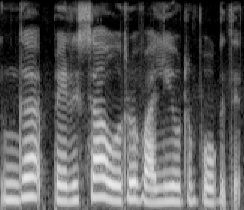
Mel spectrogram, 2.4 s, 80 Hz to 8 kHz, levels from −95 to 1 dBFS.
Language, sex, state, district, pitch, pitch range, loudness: Tamil, female, Tamil Nadu, Nilgiris, 220 Hz, 210-245 Hz, -14 LUFS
